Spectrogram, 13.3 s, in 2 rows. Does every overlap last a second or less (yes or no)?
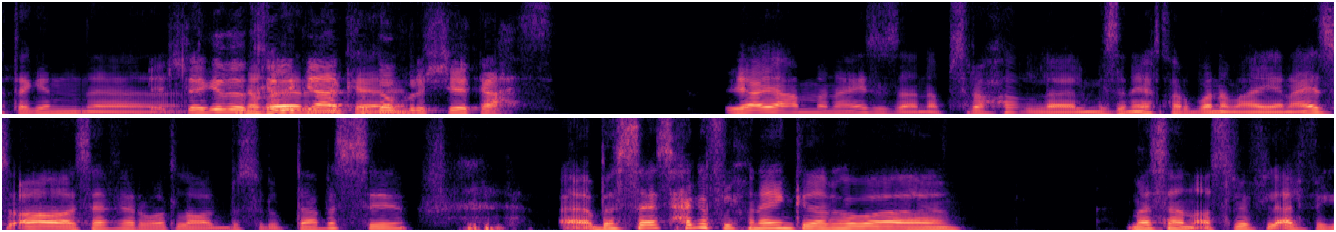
no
